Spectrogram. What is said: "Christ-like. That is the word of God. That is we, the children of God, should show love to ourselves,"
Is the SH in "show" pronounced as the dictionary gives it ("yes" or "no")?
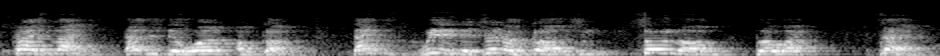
no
